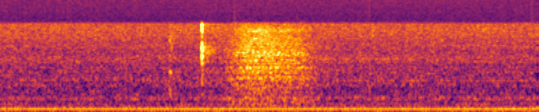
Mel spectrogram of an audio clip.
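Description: A soft game menu chime rings.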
